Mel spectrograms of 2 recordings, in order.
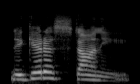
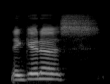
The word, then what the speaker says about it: Negarestani: No, we're not doing Donna Haraway, but we are doing there's a I can never pronounce it properly. Negarestani.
